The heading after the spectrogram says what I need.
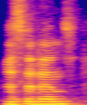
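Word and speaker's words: Fissidens: Okay, I'm going to kill how to pronounce it. Apparently, the Phoenix moss there's 2 types of this moss. It's Physcens. The Physidens? Yep. Physidens. Okay.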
